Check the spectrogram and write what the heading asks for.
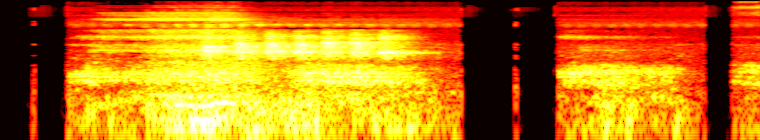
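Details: Sleeping girl snoring loudly, with bruxism and delirium noted: harsh, rattling noisy breath followed by quieter ones with gaps; snoring.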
